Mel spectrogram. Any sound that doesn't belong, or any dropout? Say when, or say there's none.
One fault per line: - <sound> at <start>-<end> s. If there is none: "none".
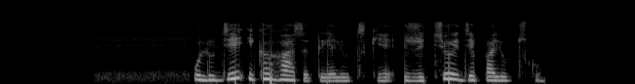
none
